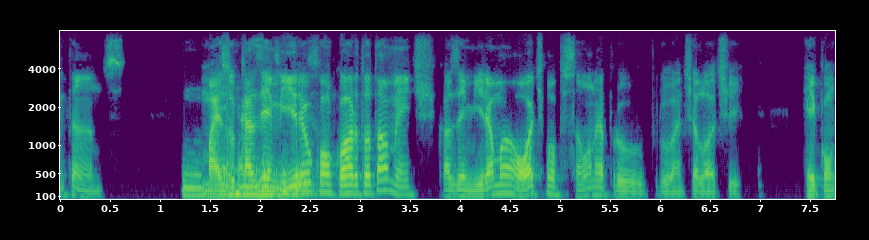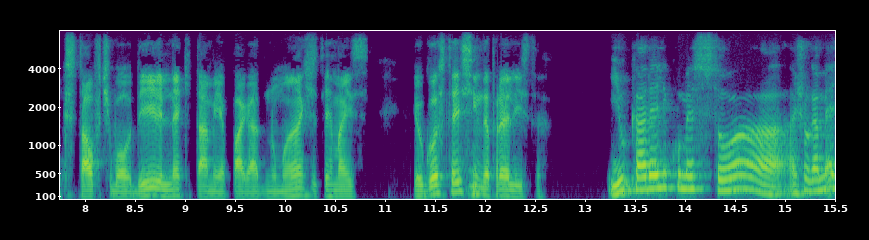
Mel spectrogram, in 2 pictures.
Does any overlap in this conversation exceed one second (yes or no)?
yes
